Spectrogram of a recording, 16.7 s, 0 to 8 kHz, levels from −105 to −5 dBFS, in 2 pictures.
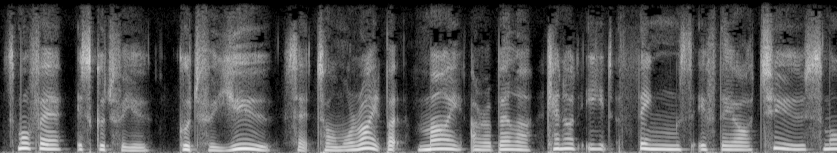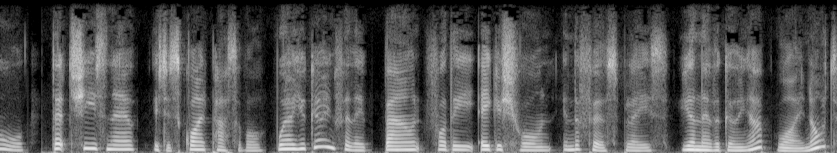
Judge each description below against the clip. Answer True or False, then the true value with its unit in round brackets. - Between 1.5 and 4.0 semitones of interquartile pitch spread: False (4.7 semitones)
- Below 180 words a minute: False (185 wpm)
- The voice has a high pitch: True (200 Hz)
